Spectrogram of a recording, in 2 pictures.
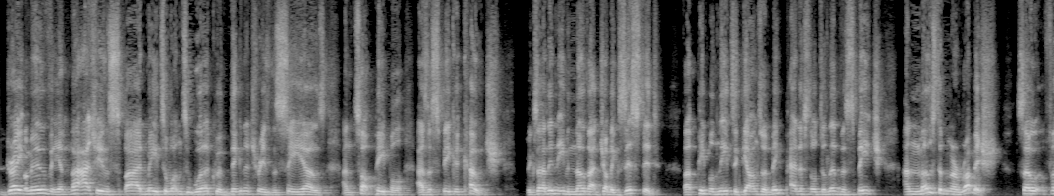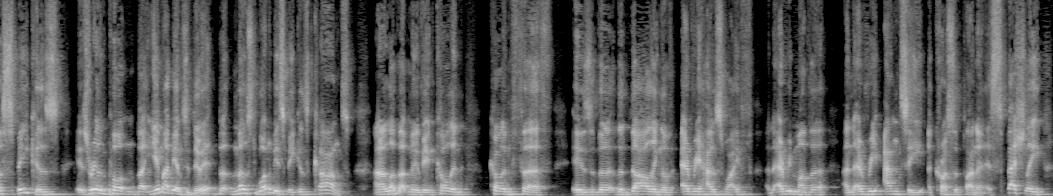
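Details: Adult male speaker; normal speech.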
